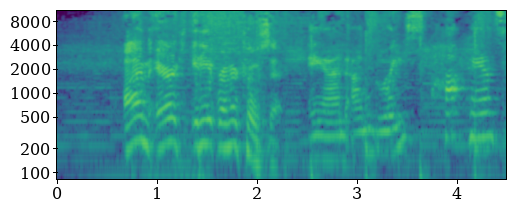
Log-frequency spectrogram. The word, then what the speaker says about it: Kosek: Yeah, Kosek. Well, that's the way it's supposed to be pronounced.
